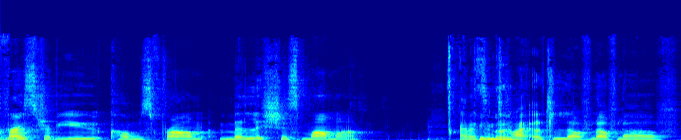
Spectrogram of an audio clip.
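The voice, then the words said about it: Irish accent. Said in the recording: “Irish accent is lovely”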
